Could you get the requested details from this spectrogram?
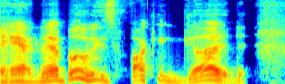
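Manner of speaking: high-pitched, excited, amazed exclamation. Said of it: "I was like".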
